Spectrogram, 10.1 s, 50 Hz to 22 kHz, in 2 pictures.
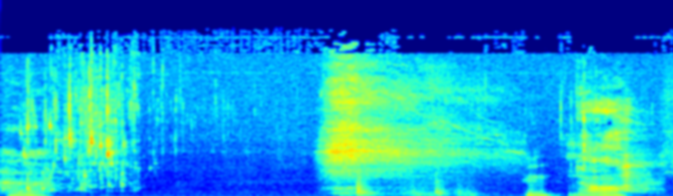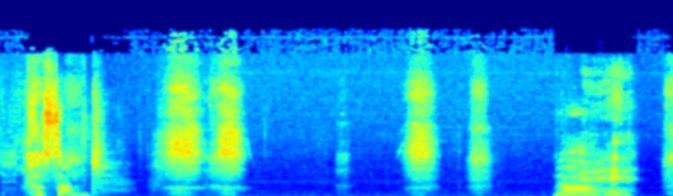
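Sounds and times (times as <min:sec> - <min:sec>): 
speech: 0:00.0 - 0:00.5, 0:03.9 - 0:05.9, 0:09.2 - 0:09.9
Mosel wine pouring into a glass at a wine tasting: 0:00.2 - 0:01.4.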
